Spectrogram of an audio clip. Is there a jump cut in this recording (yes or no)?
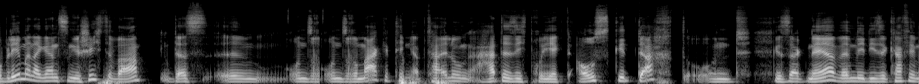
yes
